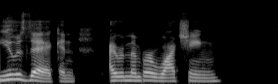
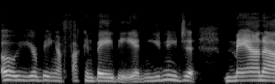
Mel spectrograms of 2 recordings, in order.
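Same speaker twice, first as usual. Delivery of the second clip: mocking, scornful, taunting tone. Retelling guards ridiculing crying kids: imitating guards ridiculing someone. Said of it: "the guards razzing them and being like".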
